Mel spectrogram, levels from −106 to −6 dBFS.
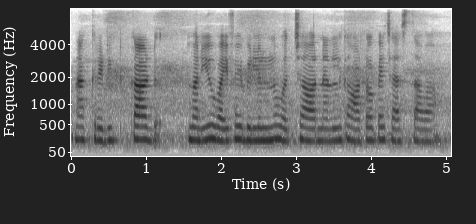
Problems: background sounds at intervals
